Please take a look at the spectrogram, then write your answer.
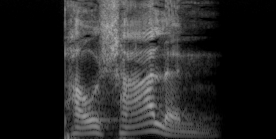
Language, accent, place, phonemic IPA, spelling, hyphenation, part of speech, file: German, Germany, Berlin, /paʊ̯ˈʃaːlən/, Pauschalen, Pau‧scha‧len, noun, De-Pauschalen.ogg
- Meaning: plural of Pauschale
